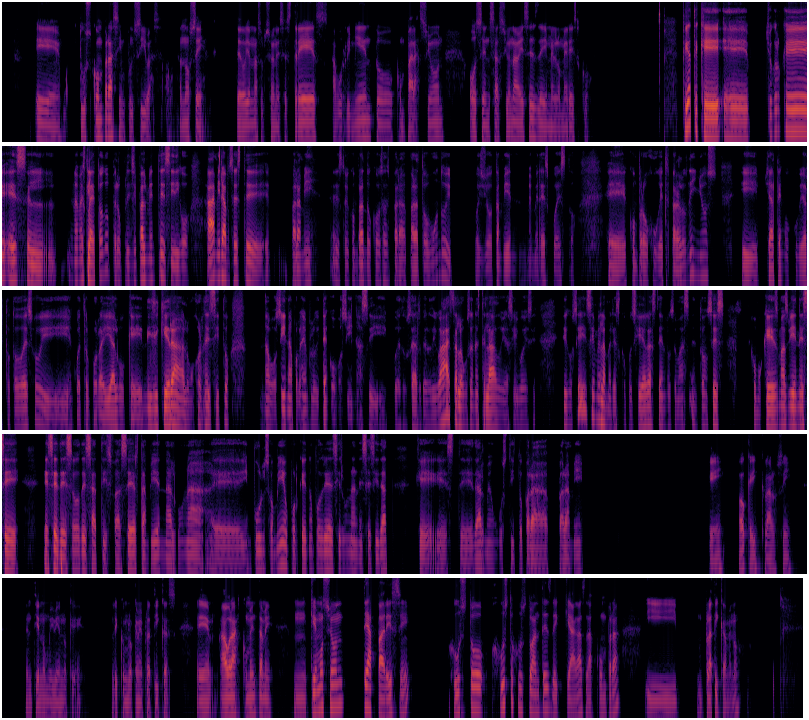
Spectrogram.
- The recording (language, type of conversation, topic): Spanish, advice, ¿Cómo puedo evitar las compras impulsivas y el gasto en cosas innecesarias?
- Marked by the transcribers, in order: other background noise; tapping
